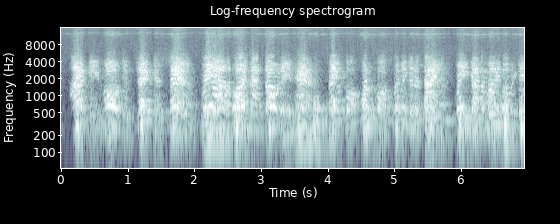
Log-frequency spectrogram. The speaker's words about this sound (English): Now here is a cheer that has plenty heart, so give him everything you've got.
